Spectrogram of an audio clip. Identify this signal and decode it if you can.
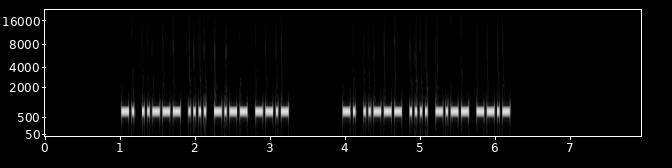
Morse code, heard as a keyed tone, about 34 wpm, 700 Hz. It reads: N2HYQ N2HYQ
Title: USA Call Signs - 5 Characters - Repeated 2x - 35wpm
